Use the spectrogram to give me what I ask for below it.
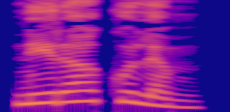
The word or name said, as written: ನಿರಾಕುಲಂ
